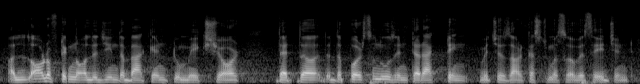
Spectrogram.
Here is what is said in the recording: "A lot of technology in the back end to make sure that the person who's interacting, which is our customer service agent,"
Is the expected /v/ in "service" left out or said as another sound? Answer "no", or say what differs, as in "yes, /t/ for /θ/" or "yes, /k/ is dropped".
no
